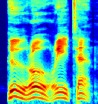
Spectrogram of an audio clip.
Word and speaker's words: Guro Reiten: So it was Guro Reiten. Guro Reiten. That's how she pronounced her name.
